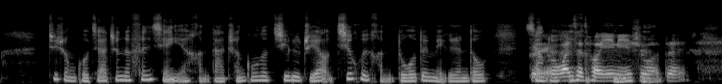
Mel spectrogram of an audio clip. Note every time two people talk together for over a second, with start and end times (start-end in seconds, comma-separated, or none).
5.3-6.6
